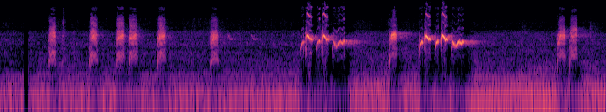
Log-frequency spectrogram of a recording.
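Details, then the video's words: Sooty-headed bulbul calling loudly to rivals, used as a lure. Sharp clicky chips open the clip, then a burst of rapid, warbling whistled phrases, over a muddy low background hum. "SUARA ASLI BURUNG KUTILANG GACOR LANTANG MEMANGGIL LAWAN"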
